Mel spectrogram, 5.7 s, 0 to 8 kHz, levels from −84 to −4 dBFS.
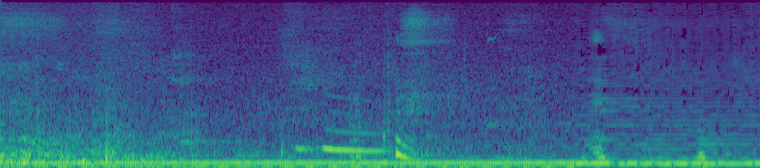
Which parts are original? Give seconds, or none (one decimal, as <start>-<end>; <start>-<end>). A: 0.0-4.3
